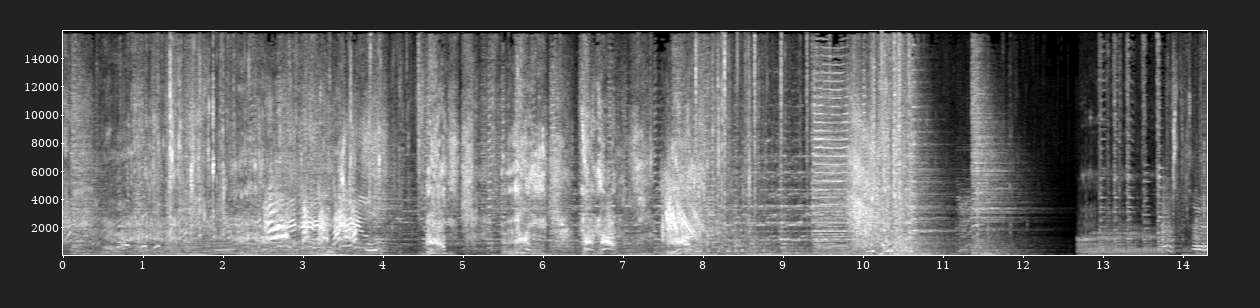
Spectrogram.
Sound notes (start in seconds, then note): 0.2 growling; 2.6 laughing; 4.4 growling; 12.7 growling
